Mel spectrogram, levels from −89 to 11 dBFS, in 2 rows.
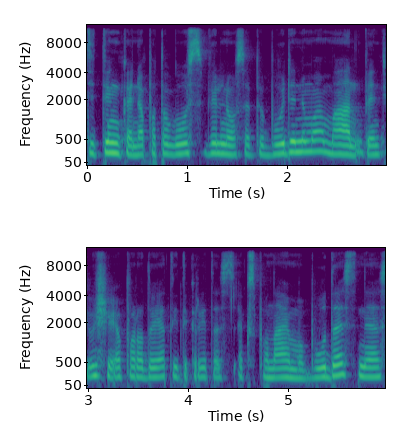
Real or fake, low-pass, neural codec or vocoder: real; 10.8 kHz; none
